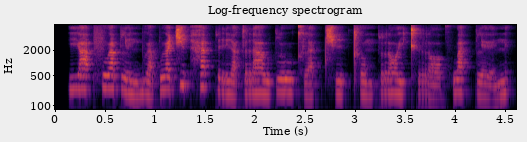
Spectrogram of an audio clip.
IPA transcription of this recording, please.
ja˦˥ʔfu˦˥a̯ pli˩˦nbɯ˩˦a̯ pɯ˦˥a̯t͡ɕi˥˩ʔha˥˩t̚ pri˨˩a̯kraː˧wpluː˧kʰla˨˩t̚ t͡ɕʰiː˨˩k̚tʰo˨˩m prɔː˧jkʰrɔː˩˦kʰwa˦˥t̚ ple˩˦n

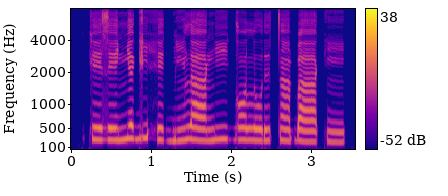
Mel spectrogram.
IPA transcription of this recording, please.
ke˨ze˨ɲɛ˦ɡi˦ he˧ɡ͡bĩ˨˦ laː˧ŋiː˦ ɡɔ˦ lo˧ ɾɨ˦tã˦ɓaː˧ kĩ˨

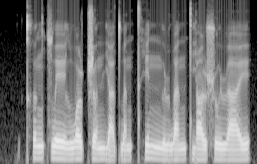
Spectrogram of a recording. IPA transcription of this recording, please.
kʰɤ˥ŋt͡swe˥˩ɪ̯lwɔ˥ ʈ͡ʂɤ˧˥n̪jä̰˨˩t̪wa˦n t̪ʰi˥˩nn̪u˩ɻwa˧˥n t̪jɑ˥˧ʊ̯ʂu˥˩ ɻa˧˥ɪ̯

